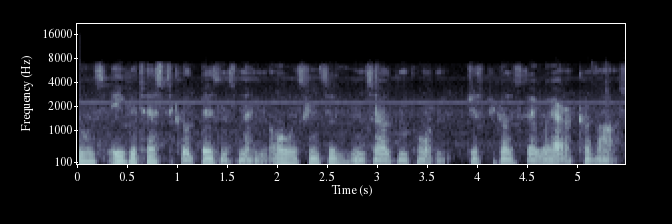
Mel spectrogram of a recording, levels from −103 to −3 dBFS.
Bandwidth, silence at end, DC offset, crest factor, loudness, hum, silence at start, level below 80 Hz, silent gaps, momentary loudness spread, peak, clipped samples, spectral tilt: 7.4 kHz; 0 s; under 0.1%; 20 dB; -36 LUFS; none; 0.05 s; -62 dBFS; none; 8 LU; -14 dBFS; under 0.1%; -6 dB/octave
